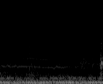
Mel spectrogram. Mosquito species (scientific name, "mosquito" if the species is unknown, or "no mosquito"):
mosquito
